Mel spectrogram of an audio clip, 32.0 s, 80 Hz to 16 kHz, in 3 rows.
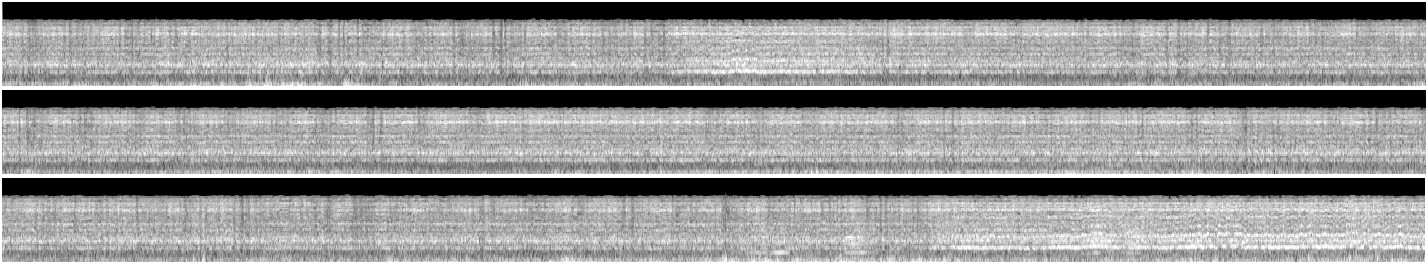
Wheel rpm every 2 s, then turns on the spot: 160, 160, 160, 160, 160, 160, 160, 160, 160, 160, 160, 160, 160, 160, 160, 160.
none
